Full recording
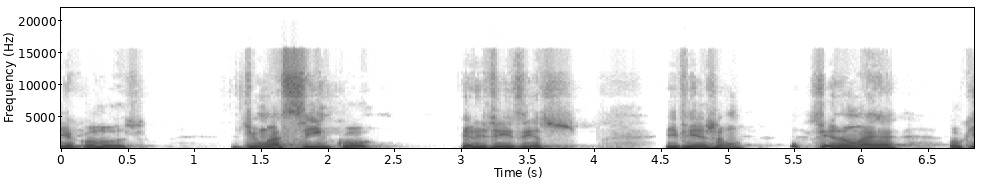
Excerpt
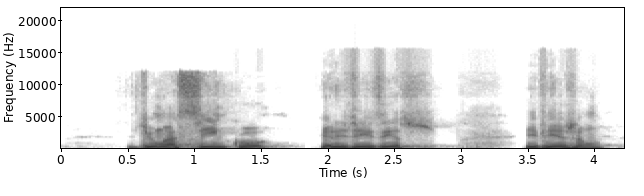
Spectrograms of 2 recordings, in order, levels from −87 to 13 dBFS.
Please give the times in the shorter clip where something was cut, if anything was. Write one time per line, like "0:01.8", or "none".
0:01.8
